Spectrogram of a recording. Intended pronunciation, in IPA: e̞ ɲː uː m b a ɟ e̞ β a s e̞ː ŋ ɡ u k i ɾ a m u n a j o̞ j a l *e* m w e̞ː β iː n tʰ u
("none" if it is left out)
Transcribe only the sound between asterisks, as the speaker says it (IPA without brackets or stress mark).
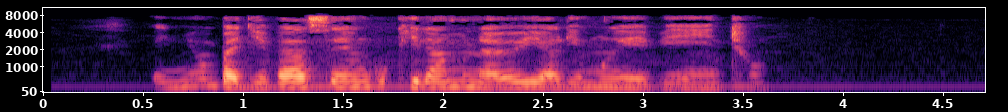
i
